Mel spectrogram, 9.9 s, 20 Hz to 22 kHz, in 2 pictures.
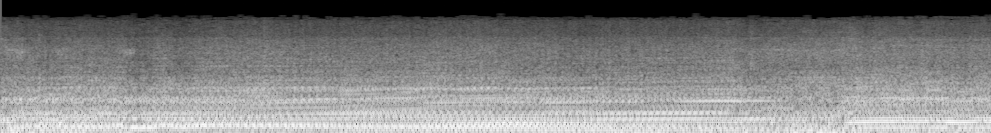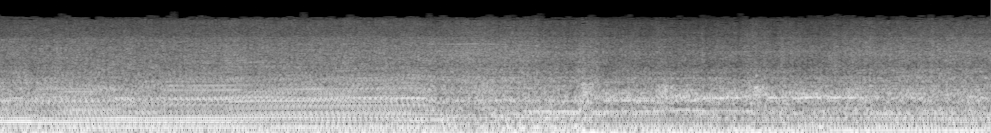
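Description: Żuk's V8 engine heard from inside the cab under hard driving, its pitch climbing for the first few seconds, dropping about four seconds in and again just after seven seconds, then running steadily at high revs.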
